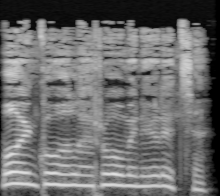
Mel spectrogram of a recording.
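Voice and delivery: high, slow, loud dramatic bellow; bellowing Santa. Acted. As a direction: roar it like a last stand. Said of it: "pukki mylvi".

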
